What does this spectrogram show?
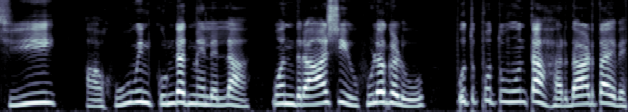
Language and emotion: Kannada, disgusted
